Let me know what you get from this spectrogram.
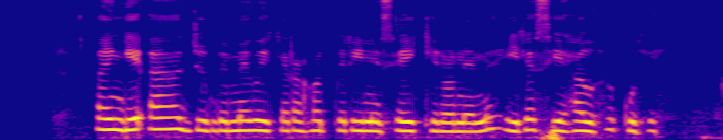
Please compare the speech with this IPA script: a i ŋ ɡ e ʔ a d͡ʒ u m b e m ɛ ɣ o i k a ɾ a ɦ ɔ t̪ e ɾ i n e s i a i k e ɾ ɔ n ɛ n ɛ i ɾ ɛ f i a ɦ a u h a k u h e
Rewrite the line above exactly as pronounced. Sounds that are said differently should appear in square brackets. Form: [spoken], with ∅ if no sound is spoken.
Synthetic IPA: a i ŋ ɡ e ʔ a d͡ʒ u m b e m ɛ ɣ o i k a ɾ a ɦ ɔ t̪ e ɾ i n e s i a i k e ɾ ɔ n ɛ n ɛ i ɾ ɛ [s] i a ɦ a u h a k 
